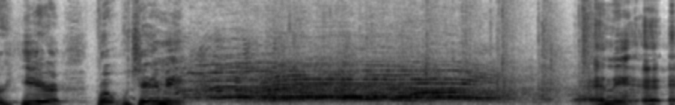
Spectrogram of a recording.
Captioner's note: audience exclaiming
